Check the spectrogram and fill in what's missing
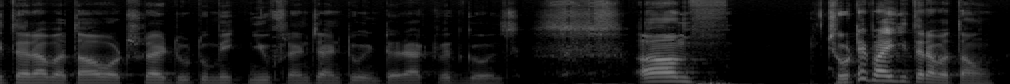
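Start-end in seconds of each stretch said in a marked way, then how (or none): none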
